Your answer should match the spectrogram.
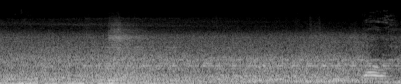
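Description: Steady low rumbling noise without a clear pitch, with a man beginning to speak near the end.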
